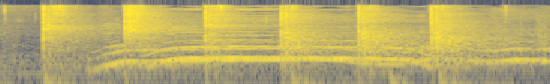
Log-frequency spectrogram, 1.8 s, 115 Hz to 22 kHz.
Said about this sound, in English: We are now episode 9. Let's clap it up for that.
